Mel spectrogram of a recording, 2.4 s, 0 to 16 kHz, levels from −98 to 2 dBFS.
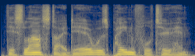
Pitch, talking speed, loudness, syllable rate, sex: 100 Hz, 170 wpm, -16 LUFS, 4.1 syllables/s, male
